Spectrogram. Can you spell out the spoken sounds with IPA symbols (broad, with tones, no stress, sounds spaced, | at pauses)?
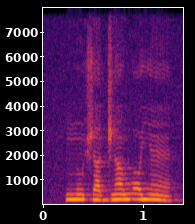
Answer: n ũ˨ ʃ a˨ d͡ʒ ã˧ w ɔ˦ j ɛ̃˦˨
